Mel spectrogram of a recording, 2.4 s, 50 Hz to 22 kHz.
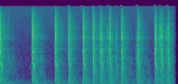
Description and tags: Grince Arm LoStaccs 2b
a cupboard creaking
creaking, door, cupboard, horror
